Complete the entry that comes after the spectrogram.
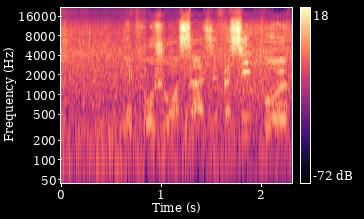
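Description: Wind sweeps across a beach and buffets the microphone in a continuous rushing roar, with a voice speaking over it.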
